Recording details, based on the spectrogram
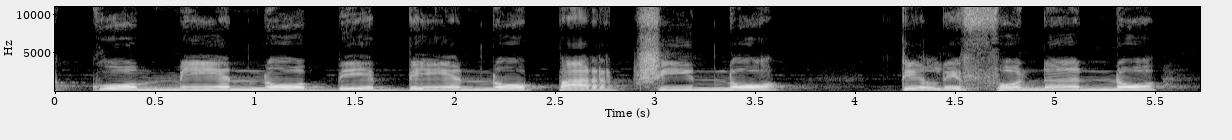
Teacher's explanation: Quando eu digo ele está comendo, o D caiu. Houve uma síncope.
